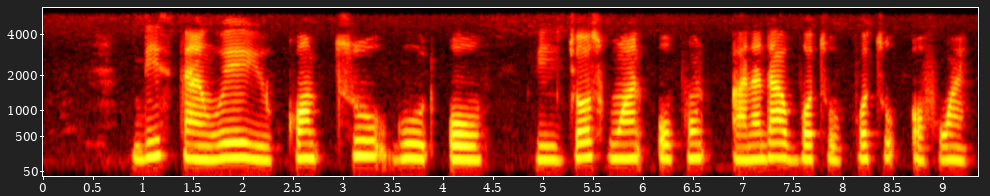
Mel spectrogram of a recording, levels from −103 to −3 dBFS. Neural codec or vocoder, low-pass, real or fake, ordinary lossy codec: none; 5.4 kHz; real; AAC, 48 kbps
